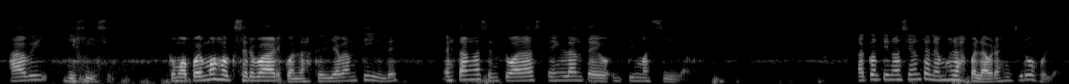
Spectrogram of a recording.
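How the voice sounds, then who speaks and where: A young male student giving a class presentation, reading his notes haltingly and restarting some words. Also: high voice, sharp tone. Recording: dull lo-fi audio.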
